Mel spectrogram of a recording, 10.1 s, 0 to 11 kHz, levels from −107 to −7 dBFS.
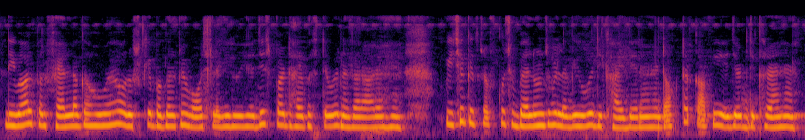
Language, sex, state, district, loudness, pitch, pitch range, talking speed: Hindi, female, Maharashtra, Sindhudurg, -33 LUFS, 230 Hz, 220-245 Hz, 240 wpm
